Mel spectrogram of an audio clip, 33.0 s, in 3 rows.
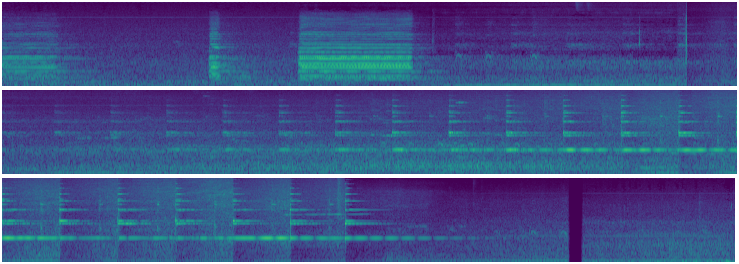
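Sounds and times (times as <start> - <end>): rumble of passing train cars: 0.0 - 33.0
train bell ringing: 7.6 - 29.9
high squeal of wheels or brakes: 16.3 - 29.6.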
